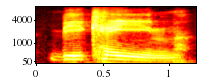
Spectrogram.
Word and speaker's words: became: Right here, give me a long A. It's aim, became. Became.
